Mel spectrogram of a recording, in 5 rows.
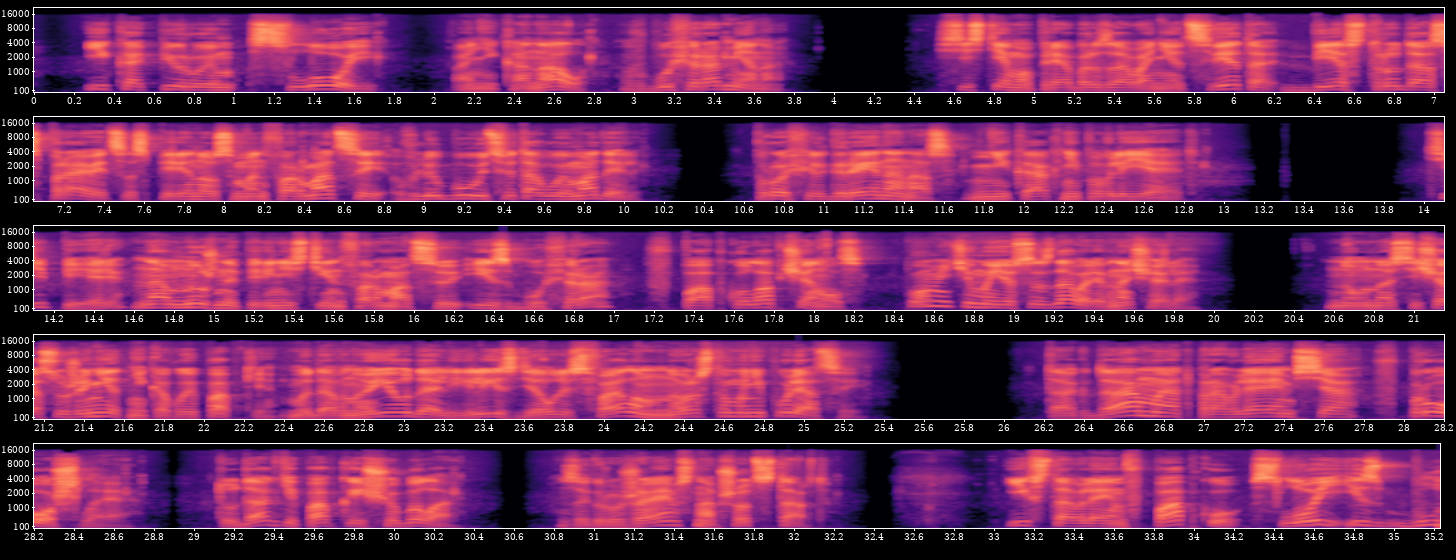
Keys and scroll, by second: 1.9 super+c.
